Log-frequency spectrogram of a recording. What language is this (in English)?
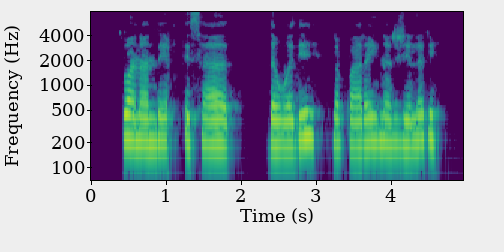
Pashto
